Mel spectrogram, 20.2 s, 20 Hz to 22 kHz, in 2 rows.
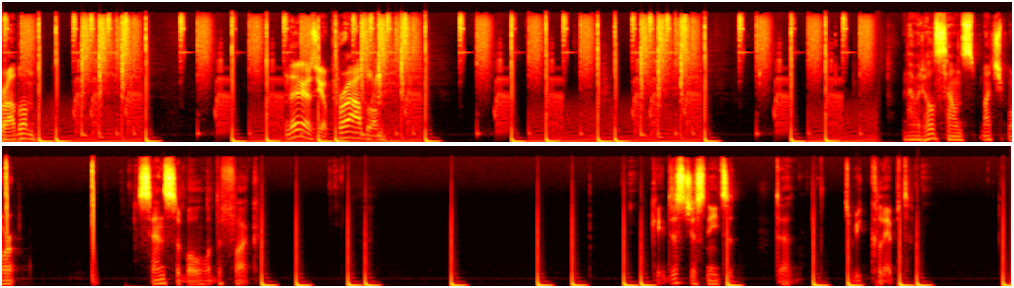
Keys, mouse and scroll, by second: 5.1-5.9 drag, 5.9 scroll down 2, 7.4-7.7 scroll up 2, 7.8 scroll down 2, 8.6 space, 9.4 click, 9.9 space, 11.2 click, 11.2 space, 11.8 click, 12.1 space, 13.2 click, 16.2 right click, 17.5-18.2 scroll down 2, 19.1 click.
